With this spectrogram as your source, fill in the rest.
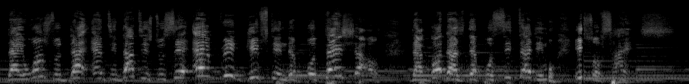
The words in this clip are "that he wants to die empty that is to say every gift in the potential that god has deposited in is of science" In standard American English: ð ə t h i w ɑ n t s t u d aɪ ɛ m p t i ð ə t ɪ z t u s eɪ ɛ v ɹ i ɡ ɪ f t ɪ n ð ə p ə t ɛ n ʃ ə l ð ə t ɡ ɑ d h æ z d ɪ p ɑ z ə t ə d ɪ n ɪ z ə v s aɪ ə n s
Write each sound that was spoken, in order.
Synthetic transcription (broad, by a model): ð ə t h i w ɑ n t s t u d aɪ ɛ m p t i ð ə t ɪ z t u s eɪ ɛ v ɹ i ɡ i f t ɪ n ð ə p ə t ɛ n ʃ ə l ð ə t ɡ ɑ d h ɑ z d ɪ p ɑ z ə t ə d ɪ n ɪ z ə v s aɪ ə n s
